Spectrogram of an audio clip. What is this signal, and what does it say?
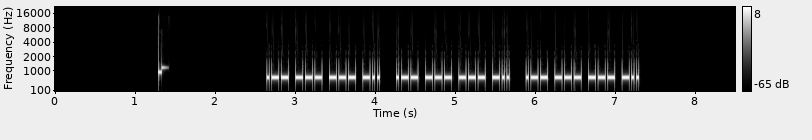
Morse code, heard as a keyed tone, about 40 wpm, 700 Hz. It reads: WOOD WOOD WOOD
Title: Top 300 Words Repeated 40wpm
